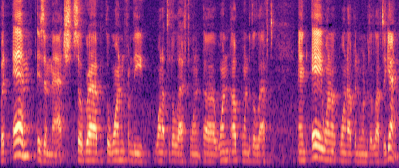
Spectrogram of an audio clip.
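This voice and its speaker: A man's talking proceeds at a moderate pace while noticeable background noise continues. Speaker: tech meetup presenter. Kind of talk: technical presentation.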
